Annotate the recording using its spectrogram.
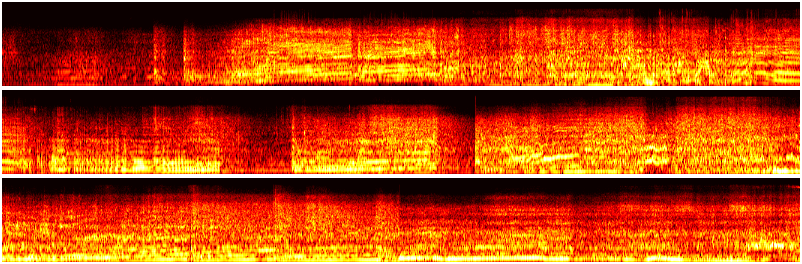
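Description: Rally cars at full throttle, one after another: each engine's pitch climbs as the car pulls through a gear and drops back at every shift, over and over. There is one swoop down in pitch about ten seconds in.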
